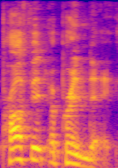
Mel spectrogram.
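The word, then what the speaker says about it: profit à prendre: Um it's my understanding that that's a French word and I don't speak French.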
